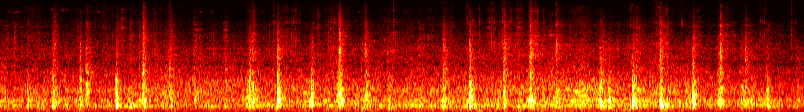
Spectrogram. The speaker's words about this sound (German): Rumpelnd und ruckelnd fährt die Bahn durch die Vororte in Richtung Norden.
